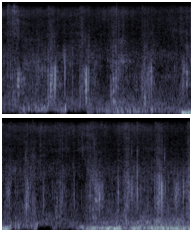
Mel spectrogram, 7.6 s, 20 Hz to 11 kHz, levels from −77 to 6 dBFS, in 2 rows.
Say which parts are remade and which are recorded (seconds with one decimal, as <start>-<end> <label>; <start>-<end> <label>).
0.0-1.5 remade; 1.5-2.5 recorded; 2.5-3.2 remade; 3.2-3.9 recorded; 3.9-4.9 remade; 4.9-6.2 recorded; 6.2-7.6 remade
